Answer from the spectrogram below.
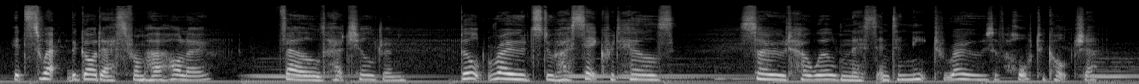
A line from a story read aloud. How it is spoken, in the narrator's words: the gardener sighed, as if this part of the story pained her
